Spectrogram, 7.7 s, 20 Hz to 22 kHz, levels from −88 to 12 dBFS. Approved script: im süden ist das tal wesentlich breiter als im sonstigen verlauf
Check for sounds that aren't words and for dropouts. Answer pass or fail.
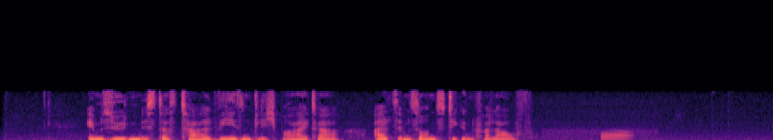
fail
